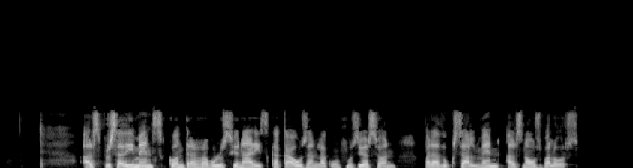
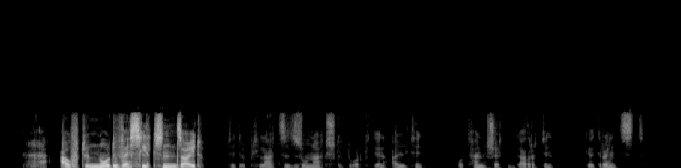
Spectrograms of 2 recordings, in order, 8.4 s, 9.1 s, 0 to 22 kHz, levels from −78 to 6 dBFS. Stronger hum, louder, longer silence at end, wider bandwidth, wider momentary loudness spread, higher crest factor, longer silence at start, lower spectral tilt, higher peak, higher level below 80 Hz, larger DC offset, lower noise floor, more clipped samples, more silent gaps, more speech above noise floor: neither; about the same, -15 LUFS vs -16 LUFS; about the same, 0.75 s vs 0.65 s; about the same, 7.8 kHz vs 7.8 kHz; second, 9 LU vs 26 LU; second, 16 dB vs 22 dB; about the same, 0.55 s vs 0.45 s; about the same, -4 dB/octave vs -3.5 dB/octave; about the same, 0 dBFS vs -2 dBFS; first, -58 dBFS vs -64 dBFS; neither; first, -60 dBFS vs -39 dBFS; neither; second, 5.59-5.66 s vs 2.74-2.79 s, 2.96-3.04 s, 6.02-6.09 s, 7.57-7.81 s; first, 45 dB vs 18 dB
